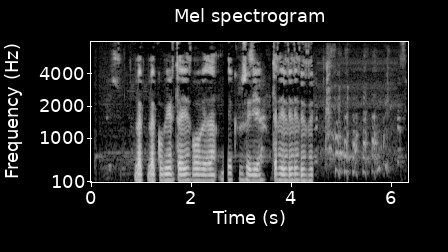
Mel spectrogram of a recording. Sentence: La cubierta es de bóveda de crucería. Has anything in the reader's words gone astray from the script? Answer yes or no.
yes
